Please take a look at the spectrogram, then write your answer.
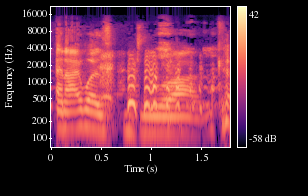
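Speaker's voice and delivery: slow, laughing confession. Real, not acted. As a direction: laugh through the admission. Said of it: "laughing admission".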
